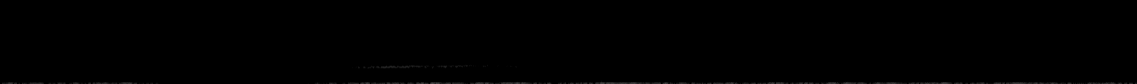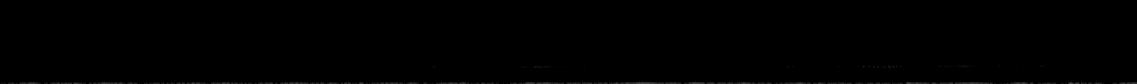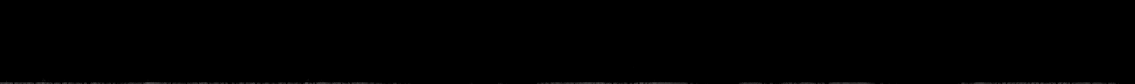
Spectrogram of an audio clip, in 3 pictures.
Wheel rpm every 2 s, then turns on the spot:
70, 30, 170, 230, 230, 230, 230, 220, 200, 230, 230, 230, 230, 50, 70, 80, 70.
none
